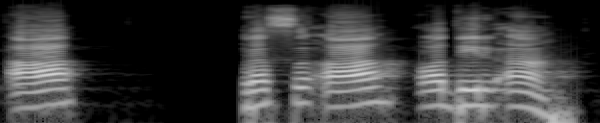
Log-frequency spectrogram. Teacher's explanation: ये दोनों कहलाते हैं आपके ये कंठ से बोले जाएंगे, कंठ वर्ण कहलाते हैं इन्हें, या कंठस्थ कह सकते हैं।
